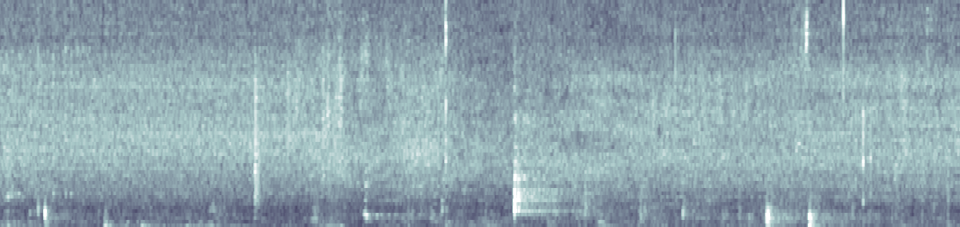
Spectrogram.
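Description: Quiet court ambience between points: a low steady hiss with faint distant voices and a few soft knocks, the loudest a pair of low thumps near the end.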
